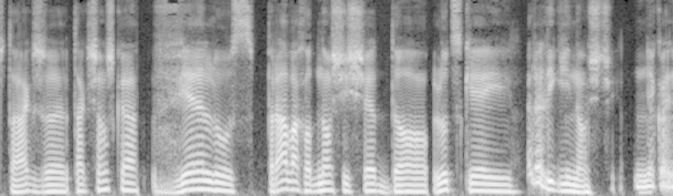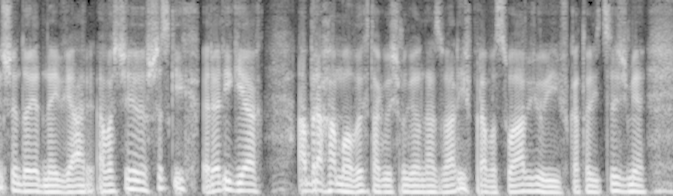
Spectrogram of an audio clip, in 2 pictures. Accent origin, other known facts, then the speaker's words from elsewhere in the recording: Warsaw, Masovian Voivodeship, Poland; ja właśnie się wychowywałem na Stegnach, obok była Sadyba i w moim dzieciństwie jeszcze bardzo dużo tych starszych panów hodowało gołębie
